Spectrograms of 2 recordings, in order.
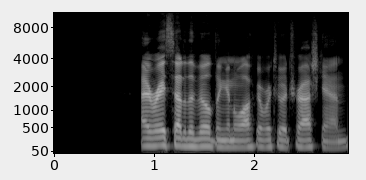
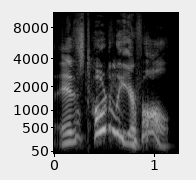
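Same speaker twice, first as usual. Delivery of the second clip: mock scolding. Booth worker scolds Mark.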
